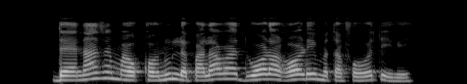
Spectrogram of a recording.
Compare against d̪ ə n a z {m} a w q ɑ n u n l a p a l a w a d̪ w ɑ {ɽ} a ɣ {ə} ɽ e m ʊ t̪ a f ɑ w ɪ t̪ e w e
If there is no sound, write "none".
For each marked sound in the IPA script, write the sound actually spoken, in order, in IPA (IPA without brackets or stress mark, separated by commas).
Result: m, ɽ, ɑ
